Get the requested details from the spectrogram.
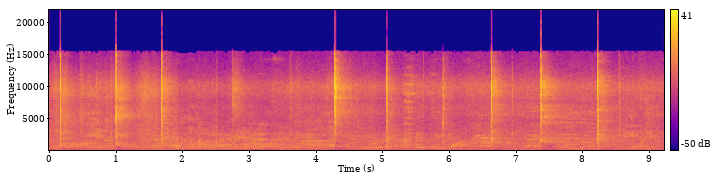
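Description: A knife chops into fish flesh with sharp, repeated thuds.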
